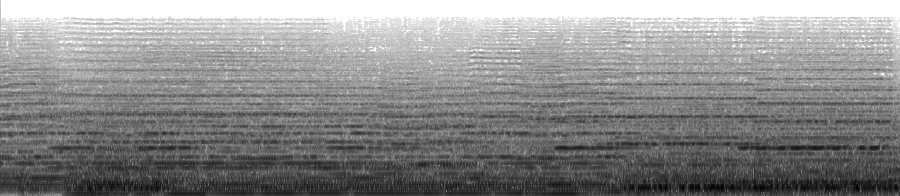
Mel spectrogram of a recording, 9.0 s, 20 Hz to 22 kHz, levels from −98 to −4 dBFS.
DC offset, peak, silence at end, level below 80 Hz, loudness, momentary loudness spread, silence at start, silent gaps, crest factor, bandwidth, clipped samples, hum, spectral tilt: under 0.1%; 0 dBFS; 0 s; -26 dBFS; -16 LUFS; 6 LU; 0 s; none; 14 dB; 10.5 kHz; under 0.1%; none; -7.5 dB/octave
